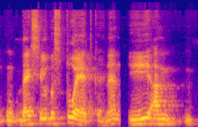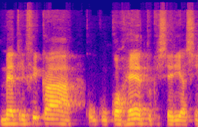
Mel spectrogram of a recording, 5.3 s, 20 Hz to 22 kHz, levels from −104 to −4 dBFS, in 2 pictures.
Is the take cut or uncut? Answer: cut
